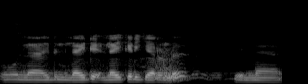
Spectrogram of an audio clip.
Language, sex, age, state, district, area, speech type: Malayalam, male, 45-60, Kerala, Kollam, rural, spontaneous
